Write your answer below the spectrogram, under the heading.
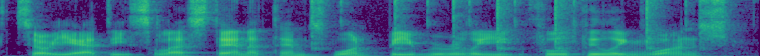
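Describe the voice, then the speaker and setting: A man with a low voice and a Finnish accent talks casually through a gaming livestream. His phrasing is measured and a little formal as he addresses viewers. Keyboard clicks and slight noise sit behind his voice. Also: steady tone. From Finland. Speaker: live streamer playing a video game. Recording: noisy home stream with keyboard clicks. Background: keyboard and mouse clicking.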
